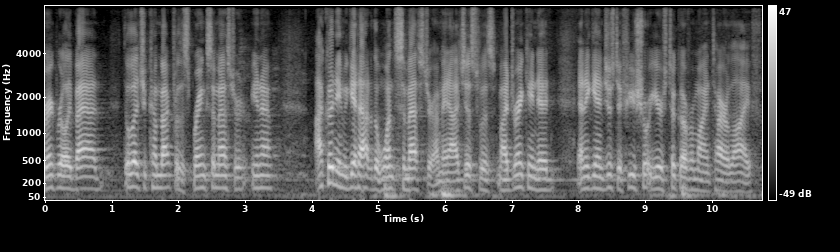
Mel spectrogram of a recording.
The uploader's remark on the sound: at the 34th Freedom From Bondage Conference in Aberdeen NC in 2023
